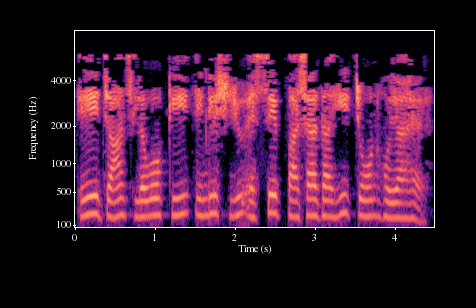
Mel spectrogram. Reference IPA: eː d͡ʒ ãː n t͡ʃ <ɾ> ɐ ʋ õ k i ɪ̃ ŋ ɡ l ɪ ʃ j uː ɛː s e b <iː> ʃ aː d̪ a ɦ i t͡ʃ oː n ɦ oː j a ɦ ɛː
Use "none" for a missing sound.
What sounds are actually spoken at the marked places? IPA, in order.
l, aː

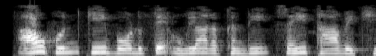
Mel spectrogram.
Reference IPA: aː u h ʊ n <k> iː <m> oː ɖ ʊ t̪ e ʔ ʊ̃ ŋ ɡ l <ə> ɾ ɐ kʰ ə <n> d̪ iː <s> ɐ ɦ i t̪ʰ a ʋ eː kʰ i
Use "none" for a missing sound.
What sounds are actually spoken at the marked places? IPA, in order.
k, b, a, n, s

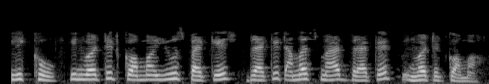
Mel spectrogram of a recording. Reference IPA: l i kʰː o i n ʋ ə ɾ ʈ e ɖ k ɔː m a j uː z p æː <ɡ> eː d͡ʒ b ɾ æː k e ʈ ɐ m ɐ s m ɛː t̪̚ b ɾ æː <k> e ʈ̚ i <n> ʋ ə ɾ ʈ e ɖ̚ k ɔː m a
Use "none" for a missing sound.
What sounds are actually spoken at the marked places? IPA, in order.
k, k, n

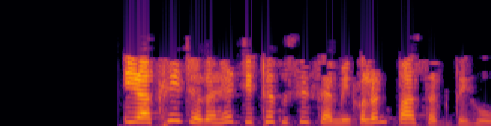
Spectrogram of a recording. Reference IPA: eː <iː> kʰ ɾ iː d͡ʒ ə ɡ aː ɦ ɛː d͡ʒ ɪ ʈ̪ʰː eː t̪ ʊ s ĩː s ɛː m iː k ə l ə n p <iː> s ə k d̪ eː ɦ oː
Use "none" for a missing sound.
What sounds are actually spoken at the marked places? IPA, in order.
aː, aː

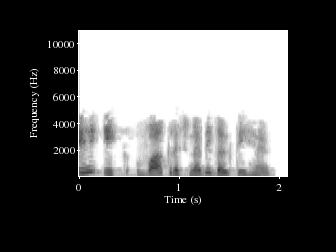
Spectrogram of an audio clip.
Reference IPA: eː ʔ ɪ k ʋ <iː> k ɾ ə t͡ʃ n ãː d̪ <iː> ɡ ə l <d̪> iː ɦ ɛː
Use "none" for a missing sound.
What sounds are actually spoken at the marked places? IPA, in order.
aː, iː, t̪

